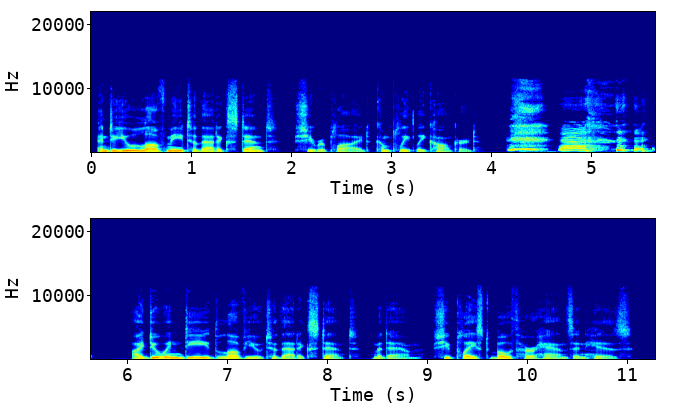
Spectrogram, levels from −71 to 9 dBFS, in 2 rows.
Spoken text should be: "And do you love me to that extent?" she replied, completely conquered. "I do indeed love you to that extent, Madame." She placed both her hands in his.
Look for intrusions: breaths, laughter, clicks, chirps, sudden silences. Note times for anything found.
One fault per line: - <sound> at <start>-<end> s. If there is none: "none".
- laugh at 4.2-5.7 s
